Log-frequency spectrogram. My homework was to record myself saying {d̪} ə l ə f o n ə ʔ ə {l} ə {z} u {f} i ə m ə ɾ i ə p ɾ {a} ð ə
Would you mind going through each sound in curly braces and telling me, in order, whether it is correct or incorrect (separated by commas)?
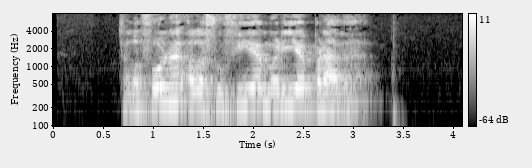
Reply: incorrect, correct, incorrect, correct, correct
